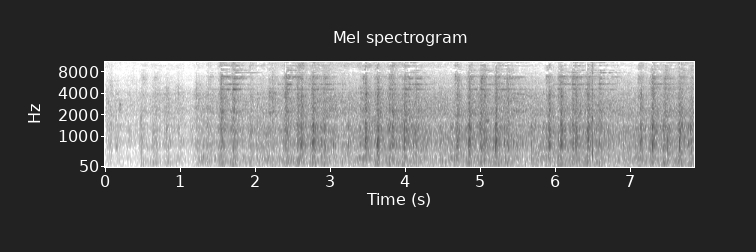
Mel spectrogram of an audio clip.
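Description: Class 395 Javelin electric multiple unit running past close by, its wheels clattering over rail joints and the junction pointwork in rapid repeated clicks over a steady rumble. The sound swells about a second in as the train draws level.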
